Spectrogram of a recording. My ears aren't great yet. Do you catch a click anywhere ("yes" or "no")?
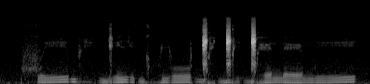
yes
